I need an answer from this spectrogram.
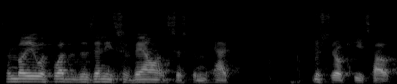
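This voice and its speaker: A man's voice: mid-range voice, quick pace, a little mellow. A man, a trial lawyer, questions a witness in a formal courtroom style. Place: indoor courtroom.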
